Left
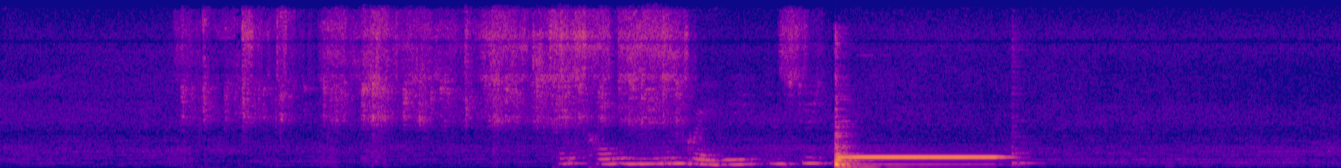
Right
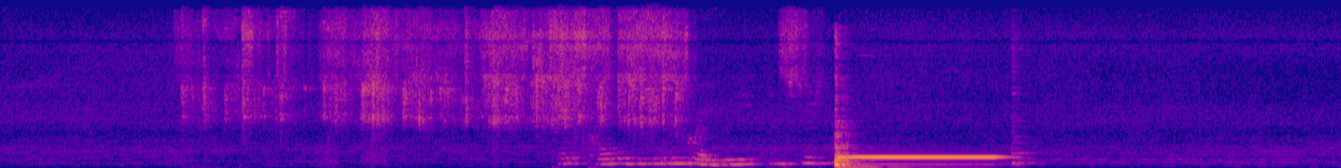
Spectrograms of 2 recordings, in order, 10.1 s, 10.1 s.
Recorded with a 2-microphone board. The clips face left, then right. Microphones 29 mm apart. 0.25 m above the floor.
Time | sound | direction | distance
1.4 | keys jangling | 10° right (ahead or behind) | 2.5 m
4.1 | a woman speaking | 20° left (ahead or behind) | 4.5 m
6.3 | a guitar | 5° left (ahead or behind) | 1.3 m
7.6 | a snare drum | 10° right (ahead or behind) | 2.0 m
